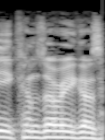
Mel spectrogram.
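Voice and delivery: ordinary delivery

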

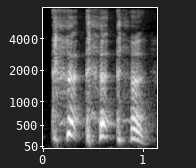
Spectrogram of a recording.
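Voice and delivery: loud hollow coughing fit; booming cough. A narrator's reading. Kostas coughs over the creaking floorboard, booming cough. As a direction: cough heavily and resonantly. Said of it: "Гулко раскашлялся Костас".

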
